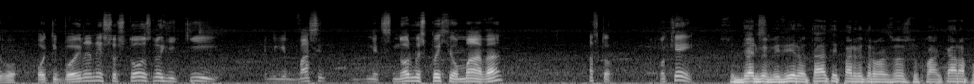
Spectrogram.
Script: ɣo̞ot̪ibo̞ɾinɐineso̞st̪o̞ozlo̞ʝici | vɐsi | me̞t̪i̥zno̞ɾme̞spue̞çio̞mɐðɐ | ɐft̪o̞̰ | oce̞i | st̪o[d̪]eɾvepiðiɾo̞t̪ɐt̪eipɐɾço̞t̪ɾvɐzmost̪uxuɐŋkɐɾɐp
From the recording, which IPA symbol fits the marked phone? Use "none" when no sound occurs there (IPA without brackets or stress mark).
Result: d̪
